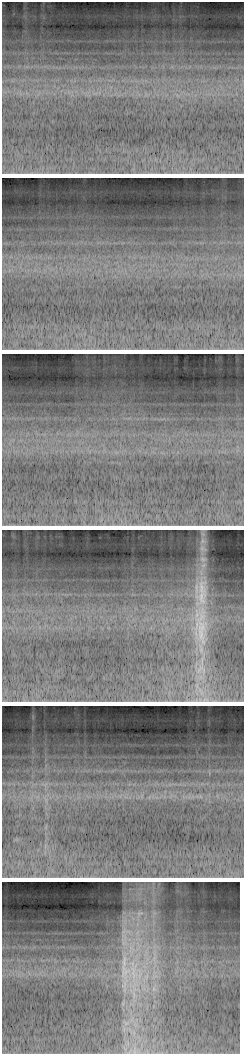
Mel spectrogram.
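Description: Container wagons of a long TasRail freight train rolling past on steel wheels: a steady rumble and clatter with a faint high ringing. There is a short, louder scraping noise about two-thirds of the way through and a longer one near the end.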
